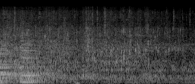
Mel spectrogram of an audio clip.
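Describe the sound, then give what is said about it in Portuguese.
A toilet flush: a steady, fairly loud rush of pouring water filling the whole moment, with no voices. “Está começando o podcast Descarga. Ouve aí.”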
